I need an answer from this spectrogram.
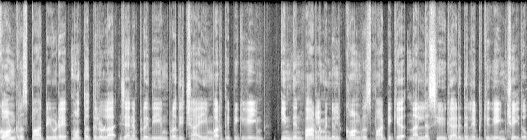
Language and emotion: Malayalam, neutral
